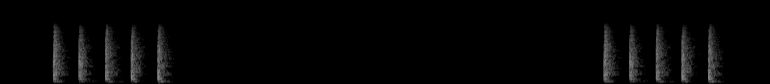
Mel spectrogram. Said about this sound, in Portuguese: Caraca, tá tem alguém em casa? Não, Bom, vai ter. eu tá acho que estão batendo minha... na porta. Querida, é... você, você quer que eu atenda?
